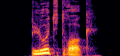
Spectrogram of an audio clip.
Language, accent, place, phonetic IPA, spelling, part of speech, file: German, Germany, Berlin, [ˈbluːtˌdʁʊk], Blutdruck, noun, De-Blutdruck.ogg
- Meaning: blood pressure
